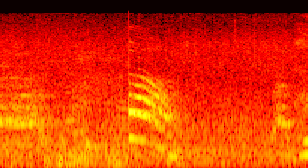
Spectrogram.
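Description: A toddler babbles in a high voice.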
